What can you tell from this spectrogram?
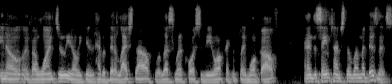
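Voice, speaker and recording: A man's fairly low, plain, everyday voice at a fairly quick pace with fairly even intonation. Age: 60s. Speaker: sales and leadership expert, author. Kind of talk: radio interview.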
